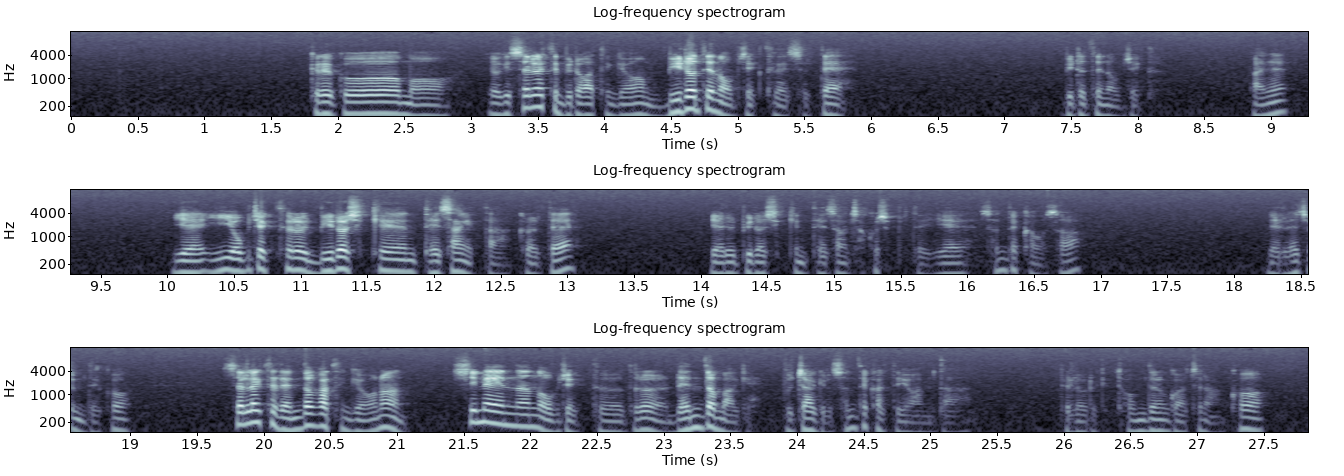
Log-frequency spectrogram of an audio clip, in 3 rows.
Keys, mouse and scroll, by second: 8.7 click, 9.7 click, 15.8 Left, 17.0 Left, 20.7 click, 24.5 click.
